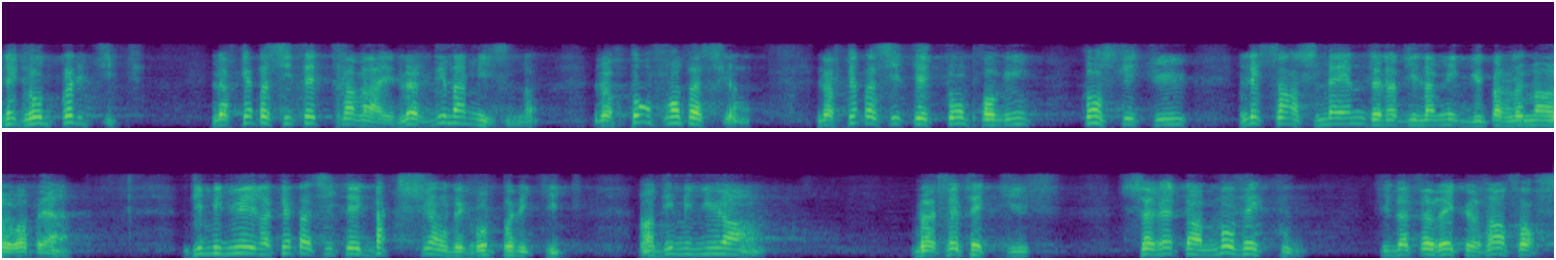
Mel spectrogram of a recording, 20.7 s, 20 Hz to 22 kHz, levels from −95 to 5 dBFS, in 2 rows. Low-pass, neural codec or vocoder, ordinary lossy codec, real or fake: 5.4 kHz; codec, 44.1 kHz, 2.6 kbps, SNAC; none; fake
